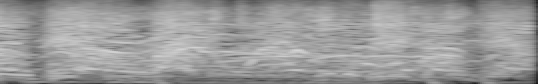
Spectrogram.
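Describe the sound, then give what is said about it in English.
A large protest crowd at a rally in Cleveland chants the slogan "we gonna be all right" in unison, many voices shouting together loudly and steadily, dense, filling the whole moment with no break. “There was a rally in particular in Cleveland where somebody from the crowd started chanting, we gonna be all right. And that becomes a chant.”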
